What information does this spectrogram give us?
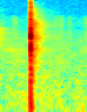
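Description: A single sharp hand clap, given to switch on a clap-activated light. It is one short, loud crack that fades quickly into silence.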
